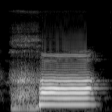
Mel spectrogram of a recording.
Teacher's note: جس طرح انسان گلے سے بلغم نکالتا ہے اس طرح خا کو نکالیں گے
